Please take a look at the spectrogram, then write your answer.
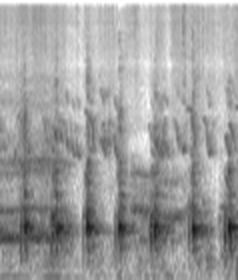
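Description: A hen tending her newly hatched chicks clucks in a steady rhythm, seven short, close clucks evenly spaced about a third of a second apart, with no other sounds.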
